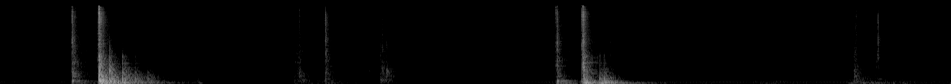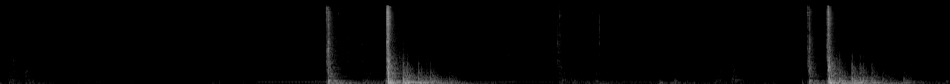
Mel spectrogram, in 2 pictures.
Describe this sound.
Opening closing bedroom1 door
Closing, then opening, then closing a bedroom door. It rattles a lot when I close it.
building, close, door, heavy, home, house, live, loud, open, rattle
